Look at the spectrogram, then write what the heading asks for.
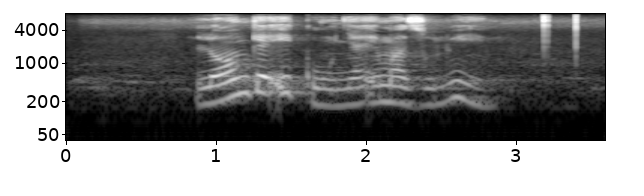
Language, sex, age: Xhosa, female, 22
